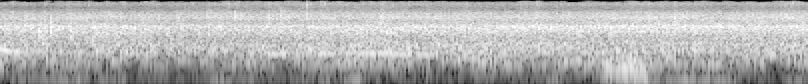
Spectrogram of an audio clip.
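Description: Heavy rain pouring steadily onto a wet paved street.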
